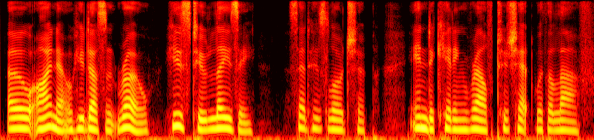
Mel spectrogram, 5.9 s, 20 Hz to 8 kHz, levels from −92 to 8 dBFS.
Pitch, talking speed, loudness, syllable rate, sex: 170 Hz, 180 wpm, -19 LUFS, 4.7 syllables/s, female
